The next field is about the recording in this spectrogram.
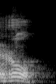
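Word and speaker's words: rho: Constant है जिसको हम इस तरीके से प्रोनाउंस करते हैं रो।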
